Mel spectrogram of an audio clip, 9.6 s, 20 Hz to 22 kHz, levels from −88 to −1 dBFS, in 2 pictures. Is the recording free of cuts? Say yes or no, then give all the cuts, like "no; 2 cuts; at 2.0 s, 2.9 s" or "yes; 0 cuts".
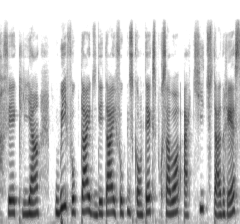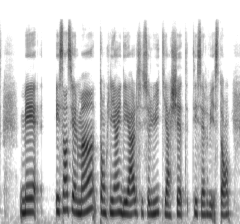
no; 2 cuts; at 1.0 s, 2.5 s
